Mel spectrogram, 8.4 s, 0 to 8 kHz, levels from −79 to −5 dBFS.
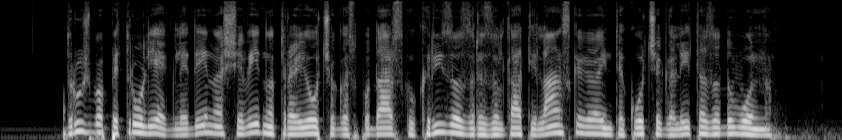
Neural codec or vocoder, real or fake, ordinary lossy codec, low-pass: none; real; none; none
